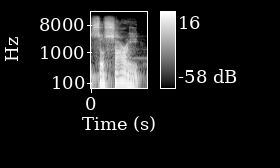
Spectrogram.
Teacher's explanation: Sorry 被强调， so 就不用那么饱满，轻轻点一下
